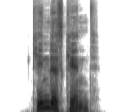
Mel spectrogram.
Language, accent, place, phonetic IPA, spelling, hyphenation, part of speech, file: German, Germany, Berlin, [ˈkɪndəsˌkɪnt], Kindeskind, Kin‧des‧kind, noun, De-Kindeskind.ogg
- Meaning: grandchild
